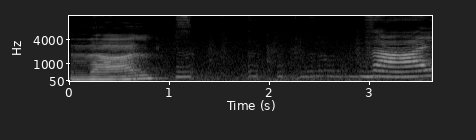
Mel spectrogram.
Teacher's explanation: زبان کی ہلکی سی نوک باہر نکلے گی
